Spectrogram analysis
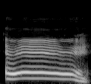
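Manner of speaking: a short, high, hammed-up groan of someone keeling over; mock dramatic collapse groan. Mocking a dramatic collapse, a high hammed-up groan. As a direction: ham up a theatrical dying "Eh". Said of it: "It wasn't no dramatic".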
